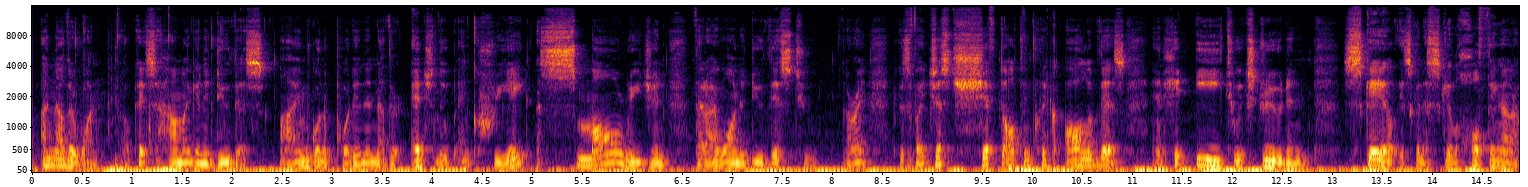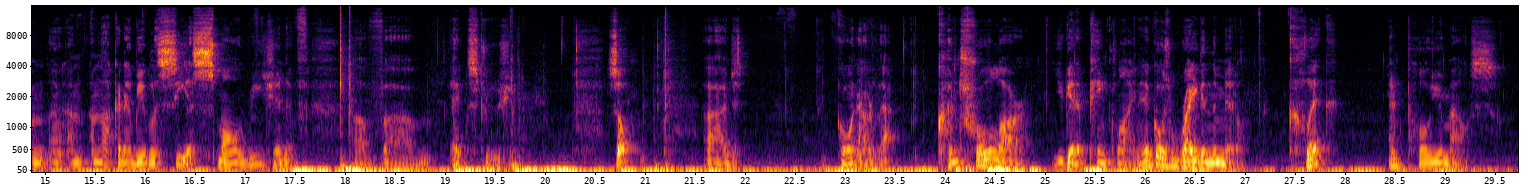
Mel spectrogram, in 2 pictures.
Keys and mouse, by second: 9.9-11.7 drag, 17.9 a, 19.6 ctrl+r, 24.0 ctrl+r.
